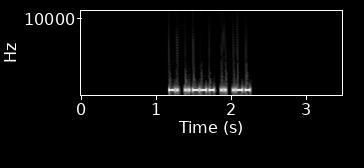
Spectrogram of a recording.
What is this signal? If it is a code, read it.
Morse code, heard as a keyed tone, about 45 wpm, 700 Hz. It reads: N2IW
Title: USA Call Signs - 4 Characters - 6x Character Spacing - 45wpm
